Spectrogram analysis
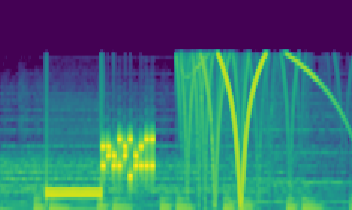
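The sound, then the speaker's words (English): A telephone number being dialed: a steady tone, then a quick run of short touch-tone beeps at varying pitches, followed by swooping, whistling electronic chirps that sweep up and down over a low background. “Let's dial those numbers then.”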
